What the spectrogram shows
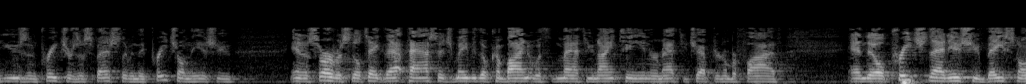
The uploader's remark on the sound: Ketha Heights Baptist Church ~ Live Broadcast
